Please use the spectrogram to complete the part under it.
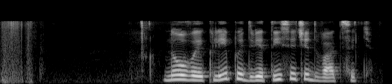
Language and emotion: Russian, positive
